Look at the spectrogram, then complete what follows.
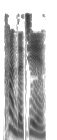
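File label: "看得见", Mandarin Chinese; hsk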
